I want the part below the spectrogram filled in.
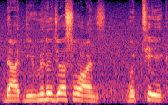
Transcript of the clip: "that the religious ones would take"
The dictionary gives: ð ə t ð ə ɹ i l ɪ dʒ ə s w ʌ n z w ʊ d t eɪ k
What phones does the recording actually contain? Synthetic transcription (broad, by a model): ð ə t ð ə ɹ i l ɪ dʒ ə s w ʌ n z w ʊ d t eɪ k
